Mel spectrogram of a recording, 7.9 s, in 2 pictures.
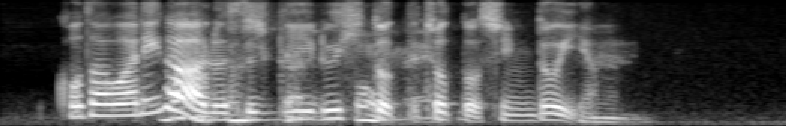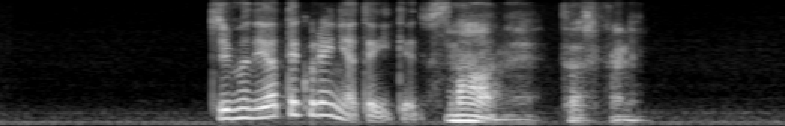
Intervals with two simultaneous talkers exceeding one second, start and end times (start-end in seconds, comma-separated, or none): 0.8-2.2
